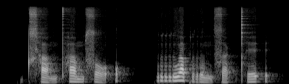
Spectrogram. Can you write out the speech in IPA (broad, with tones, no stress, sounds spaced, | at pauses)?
t͡ɕʰ a˩˦ m pʰ a˧ m s ɔ˨˩ ʔ | r u˥˩ a̯ p r o˨˩ n s a˨˩ k̚ pʰ e˦˥ ʔ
